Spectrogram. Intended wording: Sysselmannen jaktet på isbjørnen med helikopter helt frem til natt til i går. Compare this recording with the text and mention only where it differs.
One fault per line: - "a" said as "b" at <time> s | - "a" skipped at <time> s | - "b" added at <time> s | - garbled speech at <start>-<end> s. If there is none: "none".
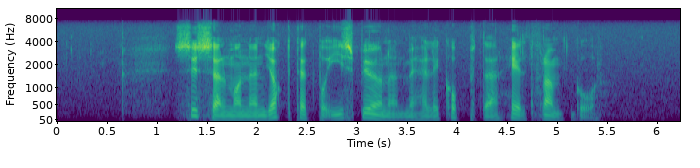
- "til natt til" skipped at 5.0 s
